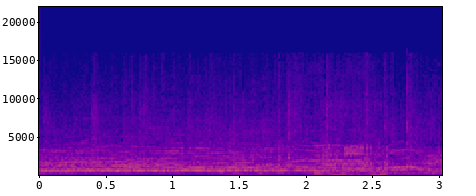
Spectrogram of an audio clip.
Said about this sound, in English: this is a good crowd because they're cheering a team that consecutively sucked. Yeah. That's why I like this crowd.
